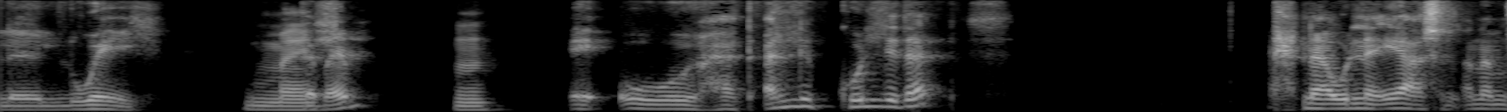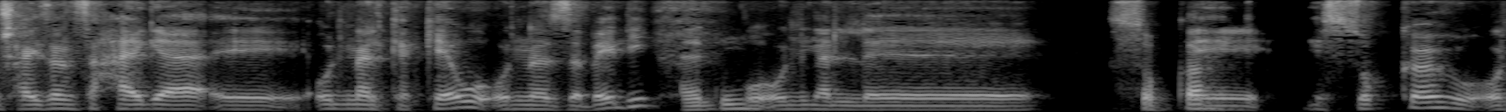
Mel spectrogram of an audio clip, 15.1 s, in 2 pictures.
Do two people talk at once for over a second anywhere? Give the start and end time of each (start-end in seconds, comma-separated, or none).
none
